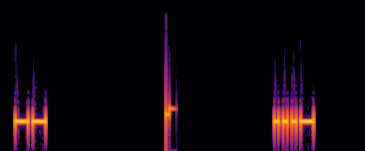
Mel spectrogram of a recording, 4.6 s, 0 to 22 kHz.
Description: Morse code, heard as a keyed tone, about 22 wpm, 700 Hz. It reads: M V
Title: Single Letters - Phonetic Pronunciation 22wpm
